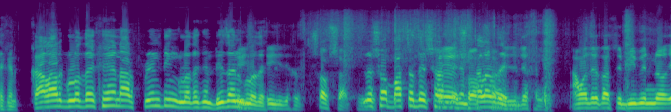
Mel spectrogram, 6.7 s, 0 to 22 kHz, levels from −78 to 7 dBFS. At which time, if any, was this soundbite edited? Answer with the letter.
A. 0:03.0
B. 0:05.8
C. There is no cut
A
